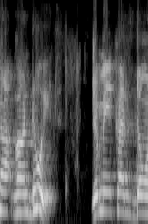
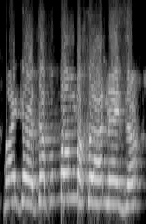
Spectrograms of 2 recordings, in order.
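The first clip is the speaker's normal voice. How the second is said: high-pitched exasperated rebuke; angry scolding; 9 semitones higher than usual. Real, not acted. Man scolding the woman talking over him, exasperated. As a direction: cut her off, pitch jumping up.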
